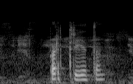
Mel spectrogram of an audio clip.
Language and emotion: Russian, neutral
